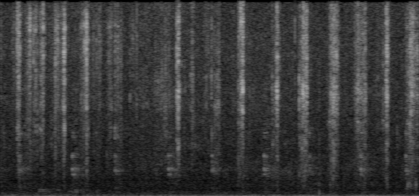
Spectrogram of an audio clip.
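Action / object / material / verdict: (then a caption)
scrape / plaster block scraped with a wooden stick / plaster / none. A wooden stick picks and scrapes at a hand-held solid plaster block near the exposed bone of a dinosaur skeleton dig kit. Quick, bright scratchy picks and scrapes repeat steadily over a constant low hum.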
